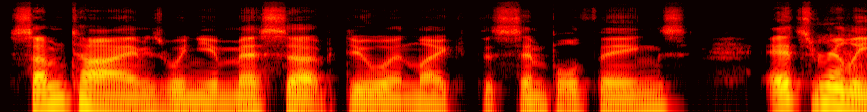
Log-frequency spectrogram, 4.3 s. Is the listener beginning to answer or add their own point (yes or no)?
no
